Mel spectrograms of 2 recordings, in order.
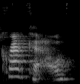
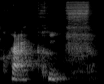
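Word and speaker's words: Kraków: This word right here, Krakow, that's the city that our author lived in during this time. And it looks like it would pronounced Krakow, but it's actually pronounced Krakow.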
